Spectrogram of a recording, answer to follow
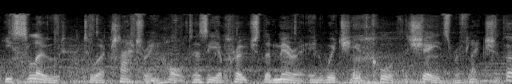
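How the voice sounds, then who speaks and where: Lowish male audiobook narrator, grave dramatic fantasy reading, music clearly behind him.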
